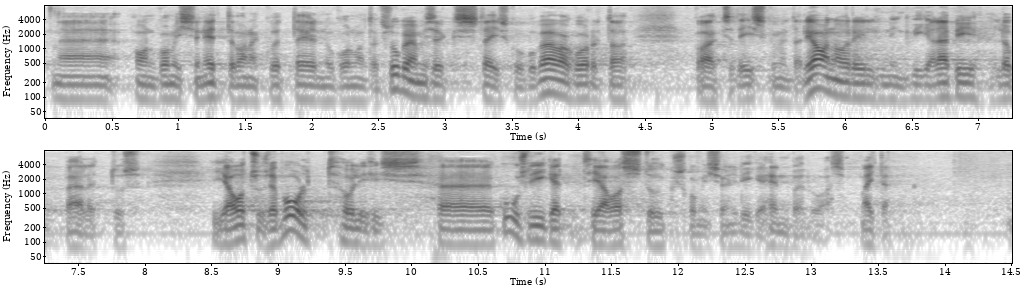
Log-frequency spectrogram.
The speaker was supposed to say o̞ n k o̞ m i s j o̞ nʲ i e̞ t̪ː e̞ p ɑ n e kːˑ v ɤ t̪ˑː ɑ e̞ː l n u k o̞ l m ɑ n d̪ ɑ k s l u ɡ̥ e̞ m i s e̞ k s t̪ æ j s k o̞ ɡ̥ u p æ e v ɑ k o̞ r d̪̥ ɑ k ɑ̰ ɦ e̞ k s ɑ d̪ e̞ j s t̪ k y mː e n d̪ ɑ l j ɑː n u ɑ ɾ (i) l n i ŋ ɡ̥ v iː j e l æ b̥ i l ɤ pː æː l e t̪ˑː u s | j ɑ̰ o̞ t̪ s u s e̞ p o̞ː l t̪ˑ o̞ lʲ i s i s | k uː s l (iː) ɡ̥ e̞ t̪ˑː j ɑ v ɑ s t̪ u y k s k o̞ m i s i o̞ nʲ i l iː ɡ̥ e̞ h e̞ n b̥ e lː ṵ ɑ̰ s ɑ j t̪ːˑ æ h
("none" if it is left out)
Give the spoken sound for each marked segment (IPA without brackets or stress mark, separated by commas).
i, iː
